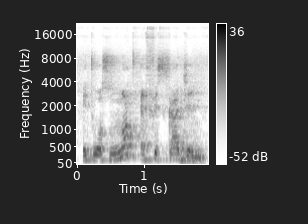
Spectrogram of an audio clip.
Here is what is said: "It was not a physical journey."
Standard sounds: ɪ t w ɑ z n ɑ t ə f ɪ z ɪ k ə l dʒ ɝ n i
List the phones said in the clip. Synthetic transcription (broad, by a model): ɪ t w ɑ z n ɑ t ə f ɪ s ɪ k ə l dʒ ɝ n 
